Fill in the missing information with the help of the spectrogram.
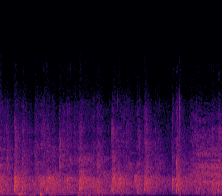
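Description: A crowd applauds steadily, many hands clapping in a dense, continuous patter with a few sharper individual claps standing out, no voices heard.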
